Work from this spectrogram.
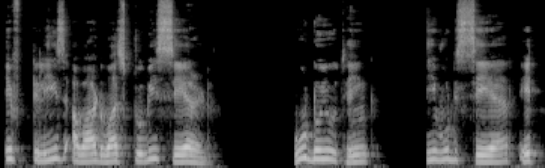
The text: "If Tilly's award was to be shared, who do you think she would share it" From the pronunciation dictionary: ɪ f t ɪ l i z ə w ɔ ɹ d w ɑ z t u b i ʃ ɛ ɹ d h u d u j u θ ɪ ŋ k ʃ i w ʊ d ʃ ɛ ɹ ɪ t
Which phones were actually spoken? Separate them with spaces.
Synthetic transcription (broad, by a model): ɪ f t ɪ l i z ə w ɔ ɹ d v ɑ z t u b i s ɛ ɹ d h u d u j u t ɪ ŋ k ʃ i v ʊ d s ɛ ɹ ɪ t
